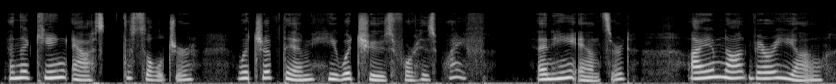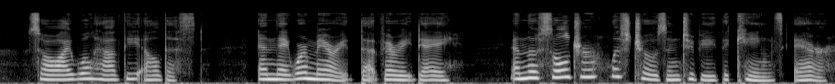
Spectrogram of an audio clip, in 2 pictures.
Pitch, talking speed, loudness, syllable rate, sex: 240 Hz, 160 wpm, -16 LUFS, 4.5 syllables/s, female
